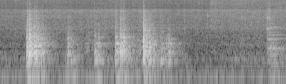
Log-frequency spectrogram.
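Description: Grated coconut and spices for tomato chutney being sautéed in a pan, a soft sizzle broken by several sharp scraping and stirring strikes of a spoon against the pan, close and irregular.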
